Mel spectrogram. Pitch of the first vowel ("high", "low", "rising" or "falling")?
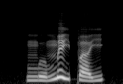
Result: rising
